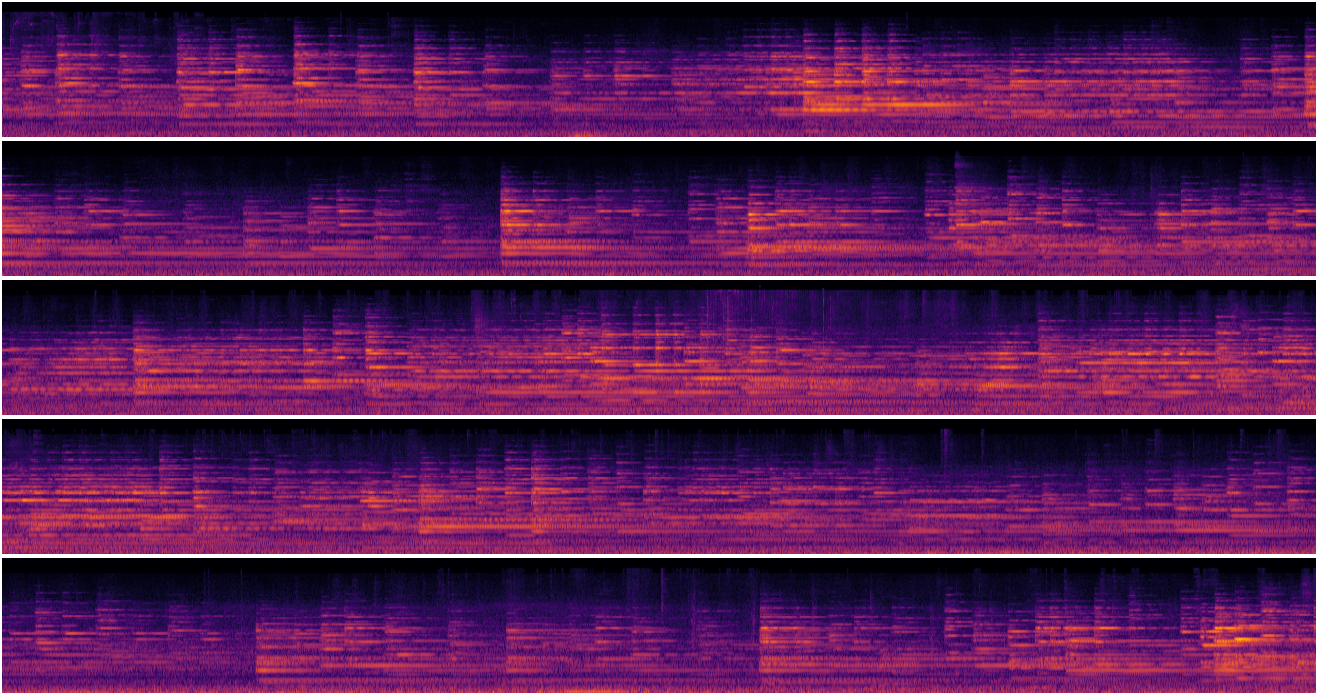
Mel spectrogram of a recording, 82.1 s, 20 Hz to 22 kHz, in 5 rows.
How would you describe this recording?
Brugge Belfort Carillon - Bohemian Rhapsody - 2nd October 2019 11:37. Field recording of the Brugge Belfort Carillon performing a rendition of Bohemian Rhapsody. Gear: Sony PCM-M10 built-in mics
